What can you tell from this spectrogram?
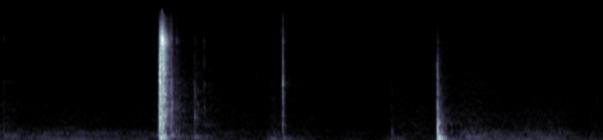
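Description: Sharp, isolated clicks and taps of small repair tools handled on an opened laptop: a loud click about one and a half seconds in, a faint tick a second later, and another click near four and a half seconds.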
